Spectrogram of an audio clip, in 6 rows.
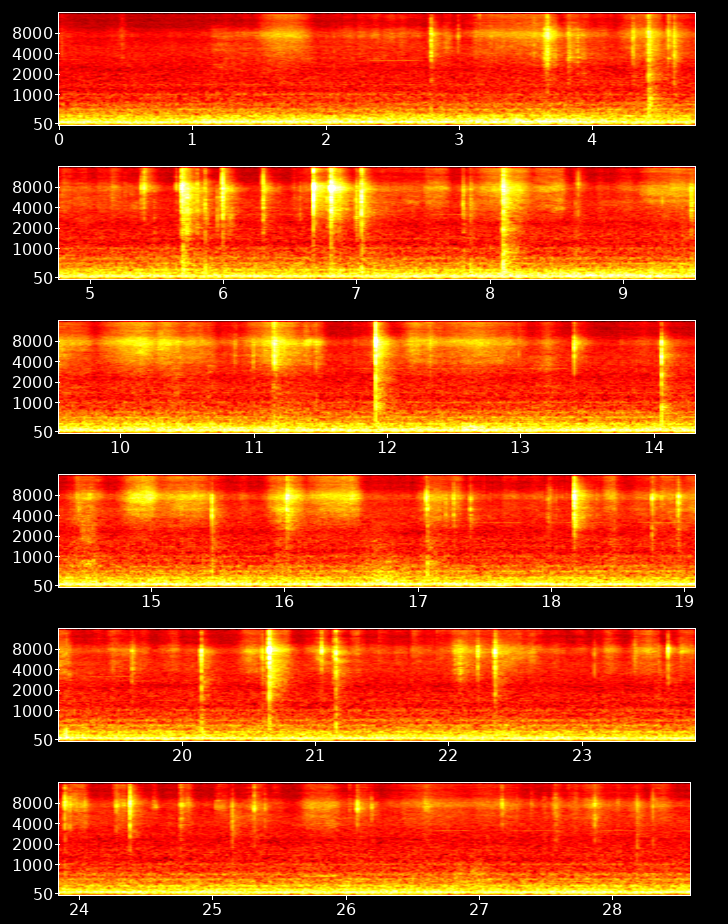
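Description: Scattered sharp clicks and taps of the plastic display assembly and hinge cover of an ASUS ZenBook UX425 laptop being handled and pressed into place, the loudest a few seconds in, over a steady low hum.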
